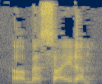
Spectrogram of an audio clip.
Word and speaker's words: Bethsaida: There's several pronunciations. I'll just take the easy one like I always do. Bethsaida. And every time that the water stirred up by an angel, whoever could get in the water first was healed.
